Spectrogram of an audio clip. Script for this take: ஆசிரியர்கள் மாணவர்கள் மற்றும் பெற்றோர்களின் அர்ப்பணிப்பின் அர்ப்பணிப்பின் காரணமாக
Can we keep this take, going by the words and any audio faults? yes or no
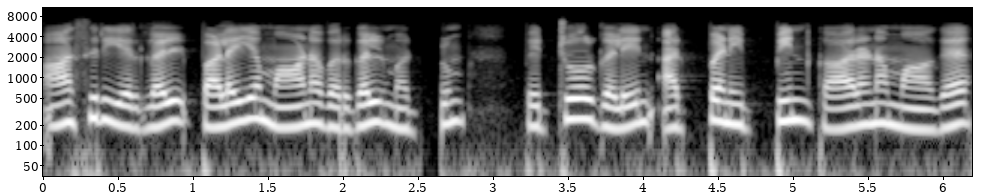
no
